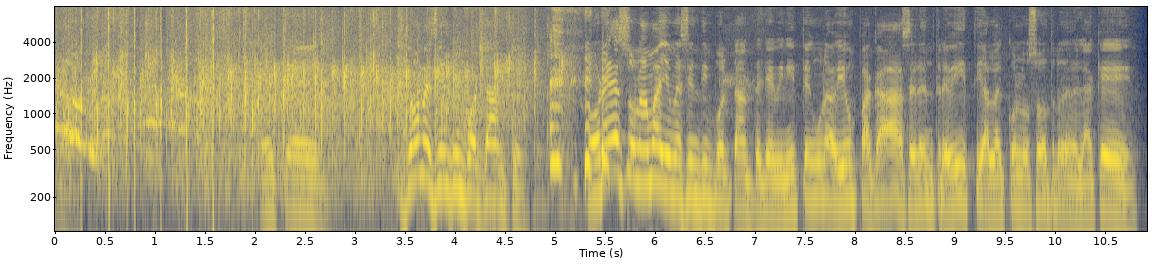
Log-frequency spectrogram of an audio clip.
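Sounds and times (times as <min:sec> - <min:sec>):
applause: 0:00.0 - 0:05.1
speech: 0:02.1 - 0:02.8, 0:03.4 - 0:10.9
laughter: 0:04.9 - 0:05.7.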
